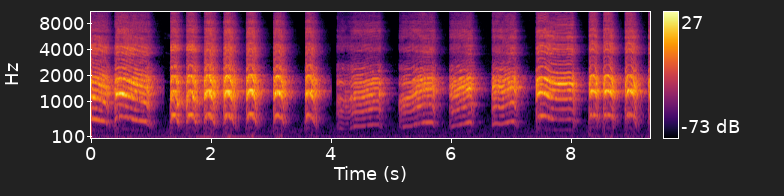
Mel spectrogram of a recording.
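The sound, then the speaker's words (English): A rapid series of loud, raspy crow caws blown on a handheld crow call, about fifteen short notes in uneven bursts with brief pauses, clear with no talking. “So with this crow call, you can also make a hawk call.”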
